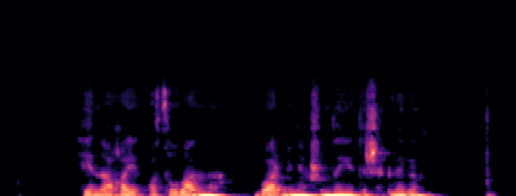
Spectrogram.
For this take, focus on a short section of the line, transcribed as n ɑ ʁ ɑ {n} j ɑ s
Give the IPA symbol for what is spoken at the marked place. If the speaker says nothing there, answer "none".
none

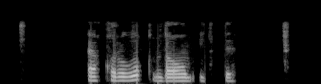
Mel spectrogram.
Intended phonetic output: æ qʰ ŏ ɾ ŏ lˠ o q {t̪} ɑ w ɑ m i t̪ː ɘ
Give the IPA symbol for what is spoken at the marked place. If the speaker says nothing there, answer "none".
d̪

